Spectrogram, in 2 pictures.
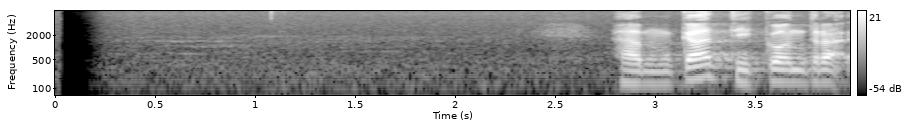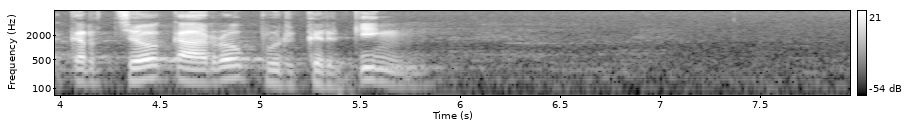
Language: Javanese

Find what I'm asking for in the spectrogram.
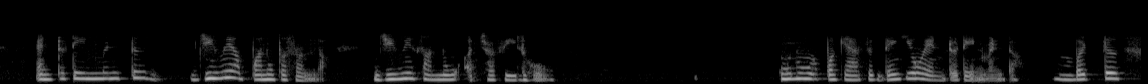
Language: Punjabi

